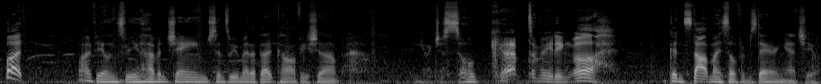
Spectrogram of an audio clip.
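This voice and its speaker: A man's voice: lowish voice, expressive. Guy playing shy sweet boyfriend in romance asmr, rambly and tender, voice swoops around, noisy ambience behind. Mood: earnest, apologetic. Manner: tender, flustered, halting, with soft chuckles. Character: sweet, bashful, rambling boyfriend on a picnic date. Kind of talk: romantic ASMR roleplay acting.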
